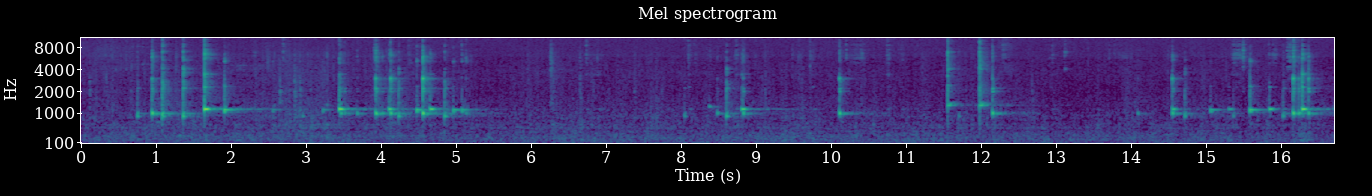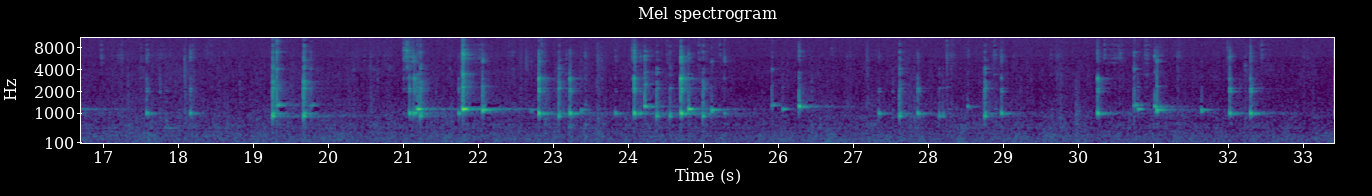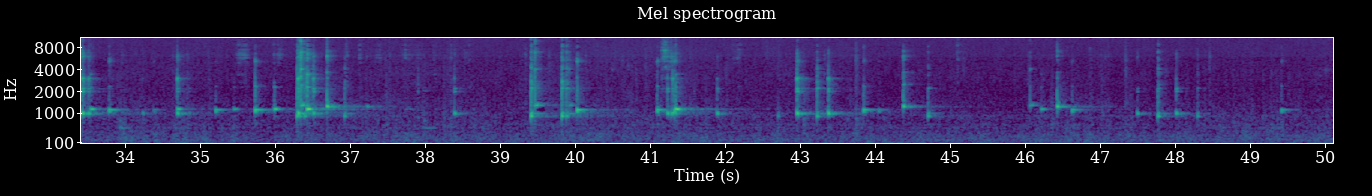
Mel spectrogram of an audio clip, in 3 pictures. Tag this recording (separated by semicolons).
chimes; chime; bambou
